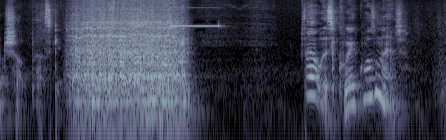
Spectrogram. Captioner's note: machine grinds and beeps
